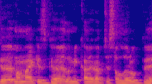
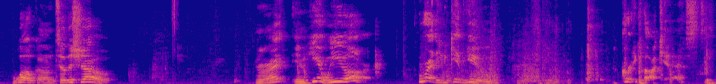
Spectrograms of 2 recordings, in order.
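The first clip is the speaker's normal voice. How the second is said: put-on high, swooping robotic animatronic mascot voice; 8 semitones higher than usual. Opening the podcast with a welcome: Chuck E. Cheese animatronic voice. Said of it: "you sound like a Chuck E".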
